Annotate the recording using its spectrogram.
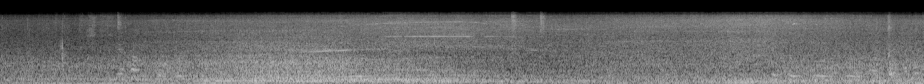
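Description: Cars drive past on the road below.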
